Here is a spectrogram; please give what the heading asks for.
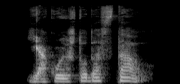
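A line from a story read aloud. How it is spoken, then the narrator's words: Hoarse whisper. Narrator (Russian): хриплым шепотом сказал писатель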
